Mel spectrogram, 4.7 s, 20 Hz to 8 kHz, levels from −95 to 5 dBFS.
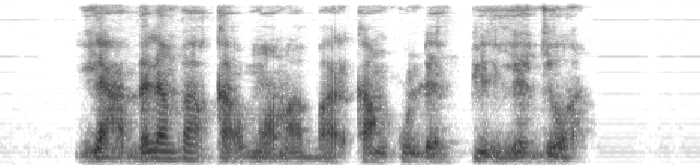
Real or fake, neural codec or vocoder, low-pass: fake; vocoder, 22.05 kHz, 80 mel bands, HiFi-GAN; 7.2 kHz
